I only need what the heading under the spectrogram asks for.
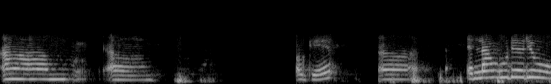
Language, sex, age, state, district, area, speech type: Malayalam, female, 18-30, Kerala, Kasaragod, rural, conversation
